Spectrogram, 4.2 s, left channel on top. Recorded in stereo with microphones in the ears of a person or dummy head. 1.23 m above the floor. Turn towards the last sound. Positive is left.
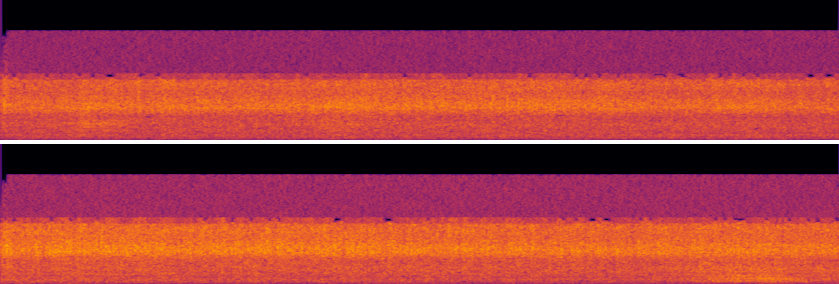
No sound to turn to.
